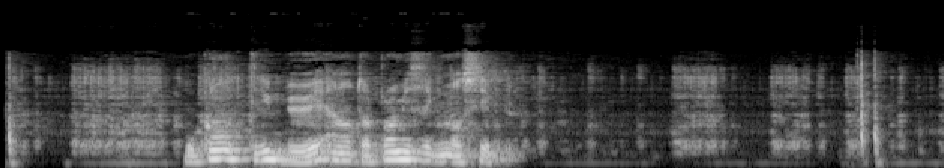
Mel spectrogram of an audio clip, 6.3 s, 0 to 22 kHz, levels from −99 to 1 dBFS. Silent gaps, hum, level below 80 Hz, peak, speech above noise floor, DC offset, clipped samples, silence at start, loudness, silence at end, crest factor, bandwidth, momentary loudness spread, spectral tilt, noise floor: none; none; -62 dBFS; -4 dBFS; 40 dB; under 0.1%; under 0.1%; 0.05 s; -20 LUFS; 0.25 s; 18 dB; 7.2 kHz; 23 LU; -6.5 dB/octave; -59 dBFS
